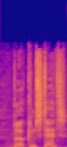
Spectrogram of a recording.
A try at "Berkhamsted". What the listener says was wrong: No, Berkhamsted. It's not got no P in it.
